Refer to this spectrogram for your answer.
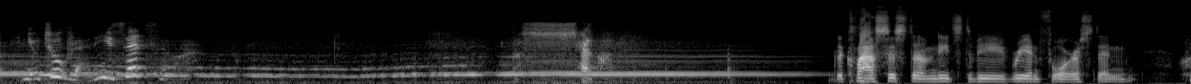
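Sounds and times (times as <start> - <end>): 
air raid siren wailing: 0.0 - 8.7
speech: 0.2 - 1.8, 8.4 - 11.9.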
